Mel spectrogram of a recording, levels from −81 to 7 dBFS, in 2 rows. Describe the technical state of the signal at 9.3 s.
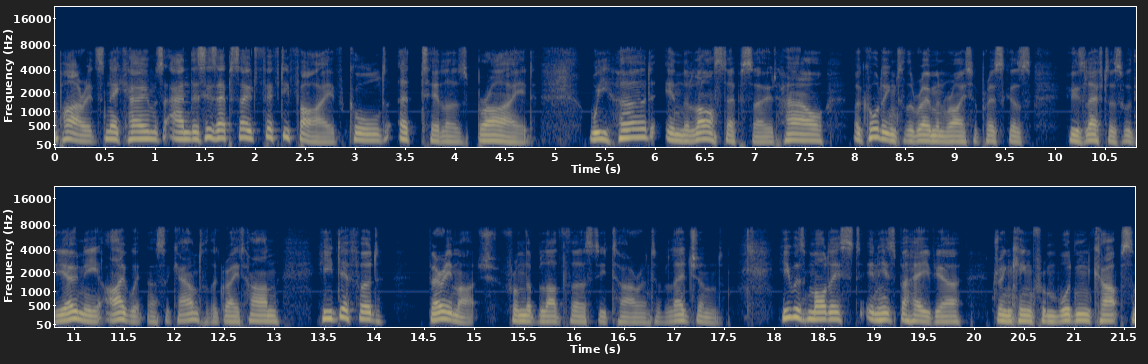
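USB whine is present at 9.3 s, as throughout the clip: current drawn in 1 ms bus frames leaks through power or ground, giving a steady 1 kHz tone about 45 dB below the speech, heard alongside the mSBC headset band-limit near 7.7 kHz.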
